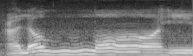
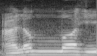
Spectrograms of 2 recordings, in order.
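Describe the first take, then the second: First: The vowel in 'Allah' is held long. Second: The vowel in 'Allah' is held short. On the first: The speaker calls it right. "kena baca panjang" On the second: The speaker calls it wrong. "tak boleh baca alallahi lilladhi, alallahi lil. Ha, itu pendek"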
